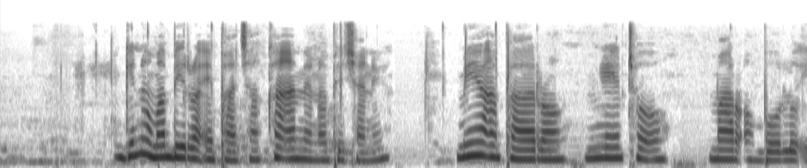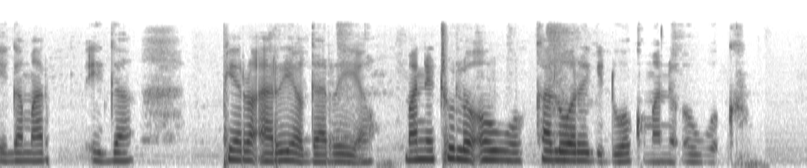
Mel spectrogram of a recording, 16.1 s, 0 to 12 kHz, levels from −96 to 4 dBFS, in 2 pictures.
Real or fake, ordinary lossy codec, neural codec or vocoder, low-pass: real; none; none; 7.2 kHz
